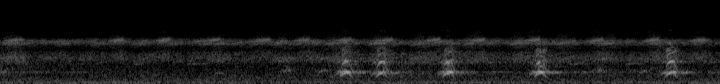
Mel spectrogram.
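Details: Early-summer paddy-field frogs at night, before rice planting, keep up a continuous throbbing chorus of fast pulsed croaks; from midway a far-off farm dog barks about five times.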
